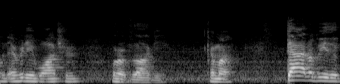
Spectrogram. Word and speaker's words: vloggee: everyday watcher, EDW, or vloggy? Which I've been calling since the beginning of the channel. VLOGGEE. That's how you say it. It's like employee. It's like you're the employee, I'm the employer.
